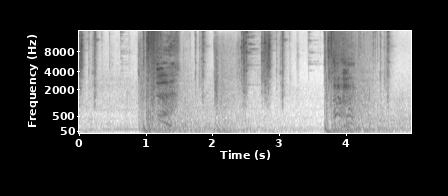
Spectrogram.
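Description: Gunshots bang sharply several times.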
